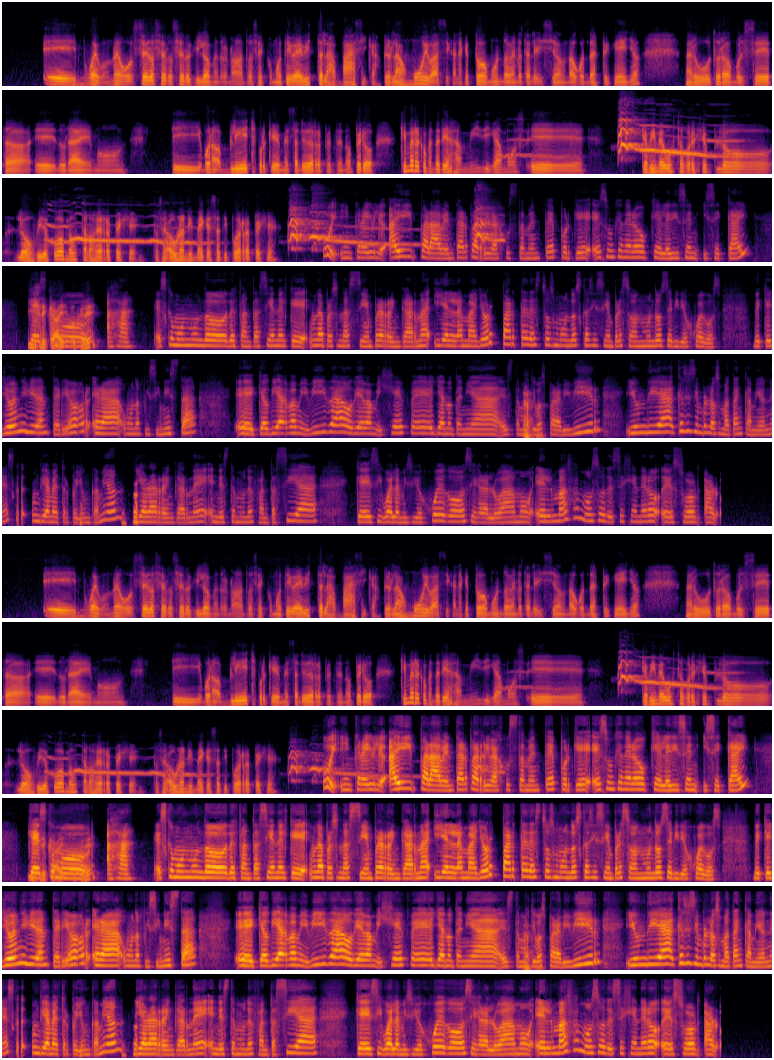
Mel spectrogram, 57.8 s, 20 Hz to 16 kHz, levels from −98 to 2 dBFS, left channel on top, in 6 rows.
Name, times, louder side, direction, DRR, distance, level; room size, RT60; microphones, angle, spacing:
voice 1, 0.5-11.1 11.8-16.9 17.6-22.7 29.2-30.0 45.0-45.3, left 2 dB, 20° left, 0.4 m, -31 dB
Dog, 15.8-16.6 17.3-19.0 19.8-21.9 22.8-24.7 25.1-25.5, left 6 dB, 60° left, 0.6 m, -34 dB
voice 2, 23.3-28.6 29.2-57.1, right 9 dB, 90° right, 0.3 m, -25 dB
head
